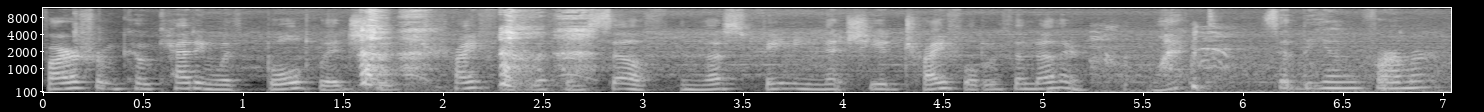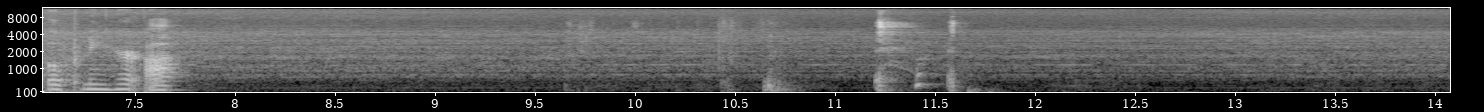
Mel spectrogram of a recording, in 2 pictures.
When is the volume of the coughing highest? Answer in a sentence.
The loudest moment of the coughing is at 2 seconds.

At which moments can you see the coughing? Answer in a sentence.
The coughing can be heard from 1.5 to 2.8 s, from 5.2 to 7.2 s and from 10.4 to 11.6 s.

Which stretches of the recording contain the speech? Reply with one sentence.
The speech can be heard from 0.0 to 7.7 s.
